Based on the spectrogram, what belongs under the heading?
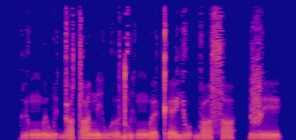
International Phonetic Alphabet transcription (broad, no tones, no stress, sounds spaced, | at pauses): ɾʲ o ŋʷ e w ɪ ɡ ɪ tˤ ɤ n i w ɤ d w i ŋʷ ɛ kʼ ɛ j o ɡʷ ɛ sˤ ɪ | v e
